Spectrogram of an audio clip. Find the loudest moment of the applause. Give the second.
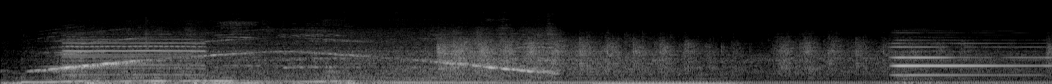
5 s.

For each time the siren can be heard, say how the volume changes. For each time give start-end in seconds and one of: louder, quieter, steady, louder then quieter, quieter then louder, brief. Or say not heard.
0.0-5.6 quieter then louder
8.8-10.4 brief.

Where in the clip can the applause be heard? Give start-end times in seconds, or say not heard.
4.3-10.4.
